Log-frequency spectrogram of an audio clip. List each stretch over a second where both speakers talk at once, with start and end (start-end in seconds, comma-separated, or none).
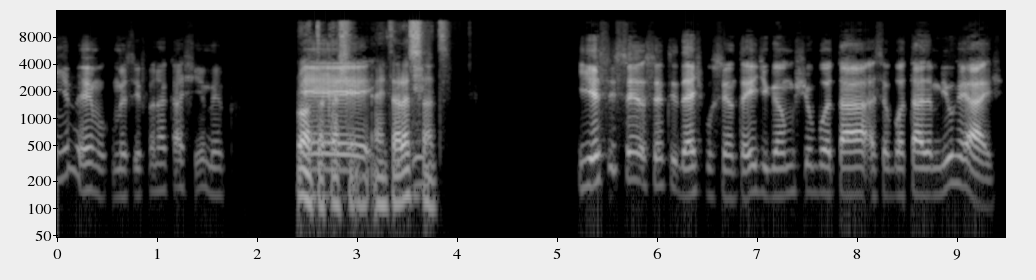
2.4-3.8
